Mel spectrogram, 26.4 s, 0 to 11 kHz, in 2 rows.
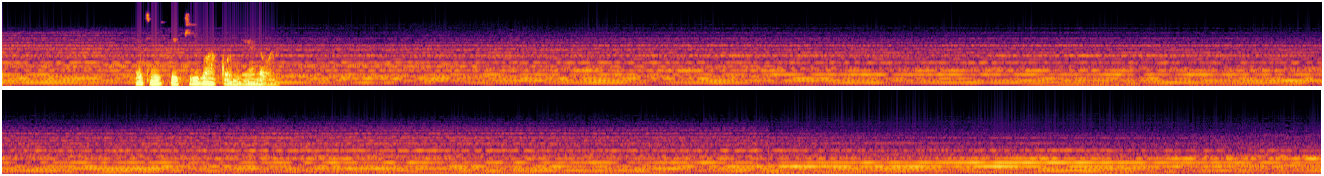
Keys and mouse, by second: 0.1-0.7 middle drag, 3.8 click, 4.8-5.3 middle drag, 6.4 click, 6.7-7.1 middle drag, 8.2 shift+click, 9.3 ctrl+p, 10.8 click, 12.0 click, 13.0-13.4 drag, 13.8 click, 14.1-14.9 drag, 15.6 click, 16.2 click, 17.6 click, 17.9 click, 18.5 click, 19.2-20.3 drag, 21.1-22.0 drag, 25.1 ctrl+p.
